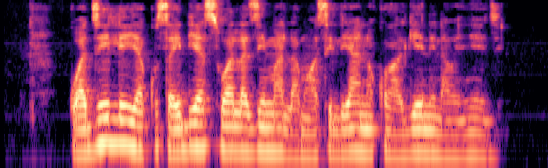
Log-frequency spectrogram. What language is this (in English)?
Swahili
